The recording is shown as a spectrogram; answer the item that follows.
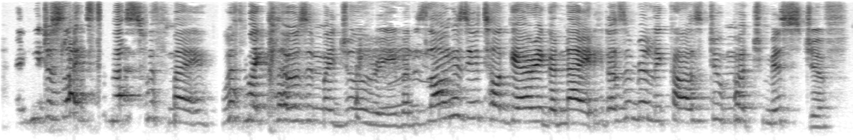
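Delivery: put-on high, loud mid-Atlantic mid-century accent. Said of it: "mid-Atlantic, mid-century accent thing".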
